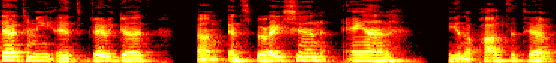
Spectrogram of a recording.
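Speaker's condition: Cerebral palsy; affects speech a bit

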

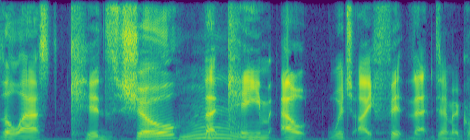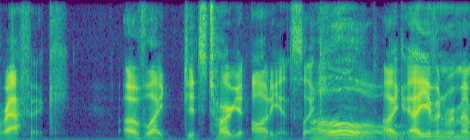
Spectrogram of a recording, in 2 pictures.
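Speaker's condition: No condition

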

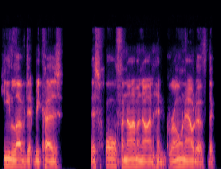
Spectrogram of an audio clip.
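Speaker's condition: No condition

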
